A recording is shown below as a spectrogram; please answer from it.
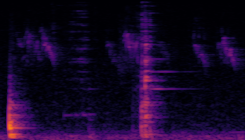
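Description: Two sharp knocks of a plate being set down on a table, about a second and a half apart, the second ringing briefly. Faint high chirps sound in between.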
